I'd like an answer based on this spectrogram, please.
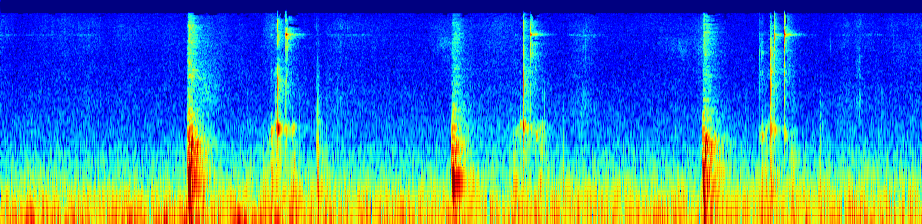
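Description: Glass cupping cups working on a bare back: about seven short pops and clinks as the cups' suction breaks and the glass knocks, a few with a faint glassy ring, over a low steady hum.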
